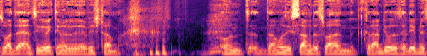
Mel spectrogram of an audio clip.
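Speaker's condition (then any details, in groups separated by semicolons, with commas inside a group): Parkinson's disease; public for about 11 years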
